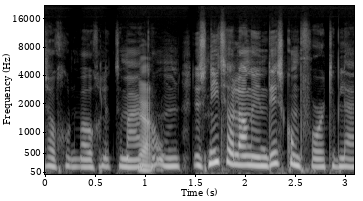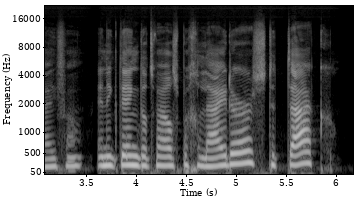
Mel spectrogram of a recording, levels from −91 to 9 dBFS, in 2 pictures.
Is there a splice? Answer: yes; 2 cuts; at 1.4 s, 3.5 s

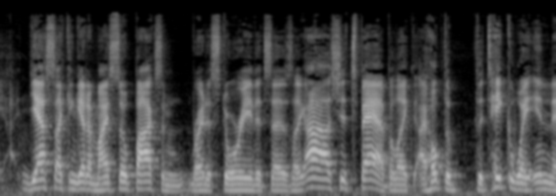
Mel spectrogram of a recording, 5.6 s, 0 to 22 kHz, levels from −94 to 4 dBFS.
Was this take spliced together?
no; 0 cuts

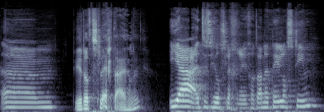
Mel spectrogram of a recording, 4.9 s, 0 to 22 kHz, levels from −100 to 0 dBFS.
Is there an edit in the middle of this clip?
no; 0 cuts

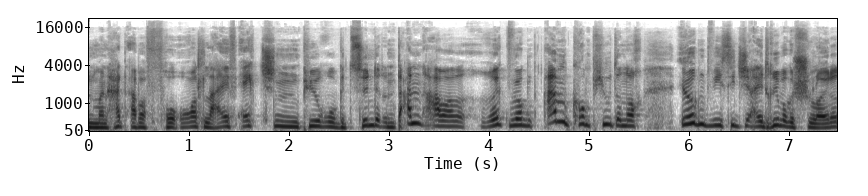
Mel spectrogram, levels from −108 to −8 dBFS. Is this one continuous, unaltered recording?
yes; 0 cuts

